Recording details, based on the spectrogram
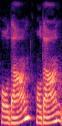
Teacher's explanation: hold on with a flap yes um we do um because when we link that D to on hold on hold on we use a flap there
